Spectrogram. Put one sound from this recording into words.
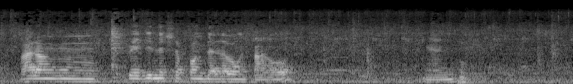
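A spoon clinks against a plate.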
